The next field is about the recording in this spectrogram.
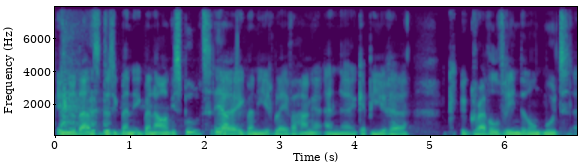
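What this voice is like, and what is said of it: North Limburg Flemish accent. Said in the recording (Dutch): “Wel, ik ben eigenlijk van Noord-Limburg afkomstig, van Overpelt. ... ik hoor het een beetje aan het accent.”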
